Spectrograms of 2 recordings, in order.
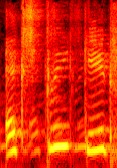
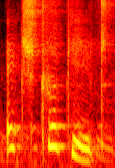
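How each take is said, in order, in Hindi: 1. दूसरे अक्षर में लंबा 'ee' स्वर है। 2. दूसरे अक्षर में छोटा 'i' स्वर है। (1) "एक्सट्रीकेट नहीं बोलेंगे" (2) "हाफ ई की तरह प्रोनाउंस करेंगे"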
